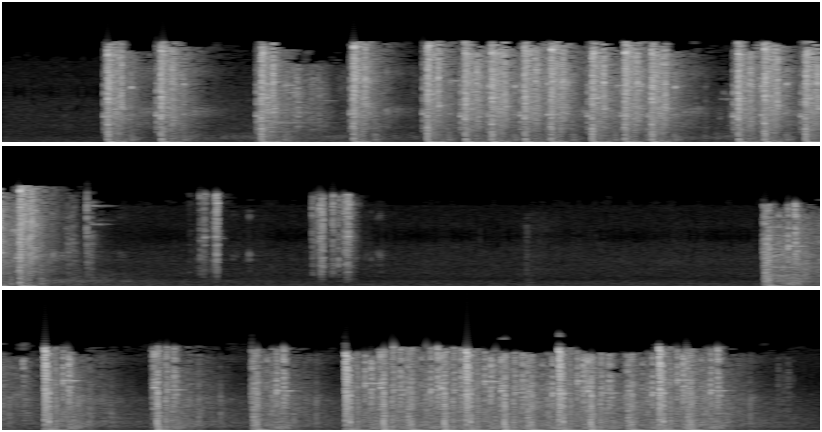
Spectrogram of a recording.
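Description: Pistol in the video game Fortnite firing in rapid bursts of sharp, loud shots, a pause with a few mechanical reload clicks, then more fast volleys of shots.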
